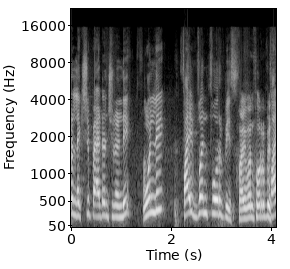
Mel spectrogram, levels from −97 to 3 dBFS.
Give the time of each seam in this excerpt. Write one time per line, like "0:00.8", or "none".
0:01.3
